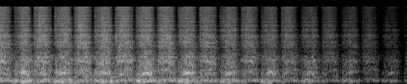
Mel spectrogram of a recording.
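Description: A fast, even run of rasping strokes, about five a second, growing fainter toward the end.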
